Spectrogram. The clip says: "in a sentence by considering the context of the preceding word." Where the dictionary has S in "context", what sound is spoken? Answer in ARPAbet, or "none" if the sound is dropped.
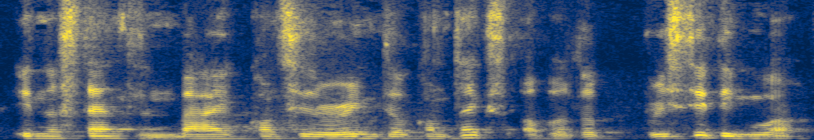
S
